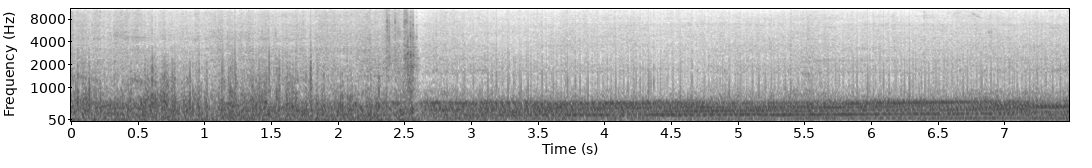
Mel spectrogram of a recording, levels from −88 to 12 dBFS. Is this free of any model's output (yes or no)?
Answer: yes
